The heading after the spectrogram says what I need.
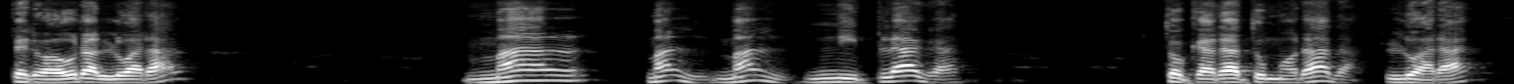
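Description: A man's voice: mid-range voice, slow, long pauses, dark tone. A man preaching a sermon, retelling stories with acted-out quotes and asking his congregation rhetorical questions.

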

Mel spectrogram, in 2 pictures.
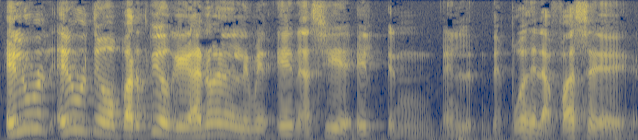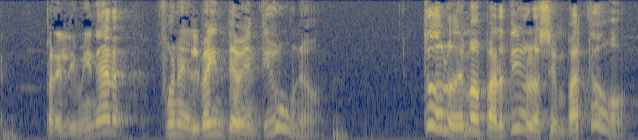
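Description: An Argentine man hosting a radio talk show, his pitch swinging widely as he tells stories. He talks in a loose, animated way and laughs often. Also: normal speed. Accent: Argentine (Rioplatense). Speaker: radio host. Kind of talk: casual chat.

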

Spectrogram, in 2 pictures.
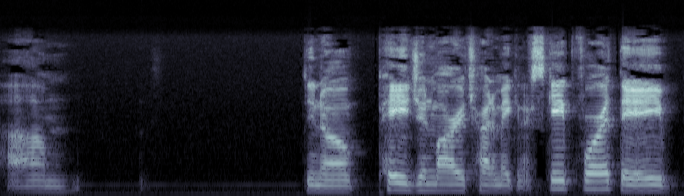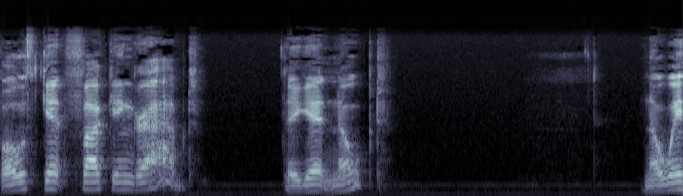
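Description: A man hosting a solo podcast, retelling a movie's plot in a rambling, profane way full of fillers and throat clearing. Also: mid-range voice, pushed and bright. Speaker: podcast host.

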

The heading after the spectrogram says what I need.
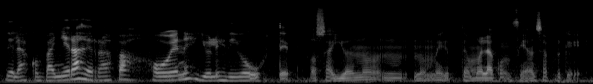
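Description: Woman telling lively family stories. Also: lowish voice, normal speed, gravelly, slight background noise. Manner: animated storyteller who acts out family members' voices. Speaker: podcast guest. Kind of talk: casual conversation.

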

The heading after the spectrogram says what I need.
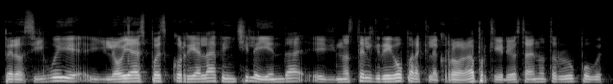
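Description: Fast-talking Mexican man telling stories. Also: mid-range voice, fairly even intonation, darkish tone, no echo. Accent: Mexican Spanish. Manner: slangy storytelling, acts out quoted voices. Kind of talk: casual chat.

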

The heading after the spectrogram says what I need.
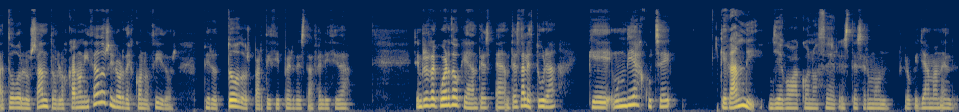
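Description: A woman delivers a sermon, earnest and reflective. Her voice sits low and has a gravelly, creaky edge. She pauses often and restarts her phrases as she thinks aloud. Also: darkish tone. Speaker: preacher.

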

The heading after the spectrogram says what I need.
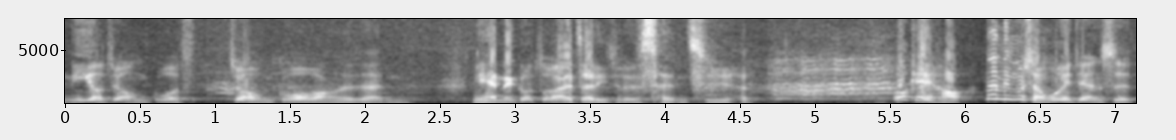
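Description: A man preaching a sermon as pastor, animated and quizzing the congregation with rhetorical questions. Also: a little high, slight background noise.

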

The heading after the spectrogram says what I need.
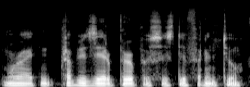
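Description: A man co-hosting a talk about organ music, speaking slowly and hesitantly with many fillers. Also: low voice, completely flat delivery, vocal fry, darkish tone, slightly rough, dry recording. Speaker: podcast co-host discussing organ music. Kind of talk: casual discussion.

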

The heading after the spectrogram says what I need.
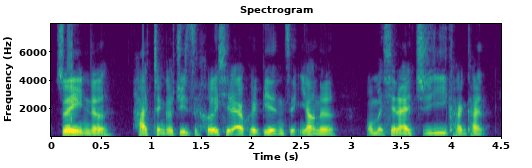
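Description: Over a set of slides, a male language teacher patiently works through a grammar lesson, repeating the key ideas and dropping in lots of filler particles. He's a fast talker with a medium-pitched voice.

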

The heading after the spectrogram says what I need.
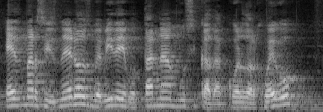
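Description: A man's voice: on the high side, animated, fast talker, a bit bright, roomy sound, soft background music. A Mexican man co-hosting a casual podcast, joking and bantering with his friends. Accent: Mexican Spanish. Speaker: podcast co-host. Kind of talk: casual chat.

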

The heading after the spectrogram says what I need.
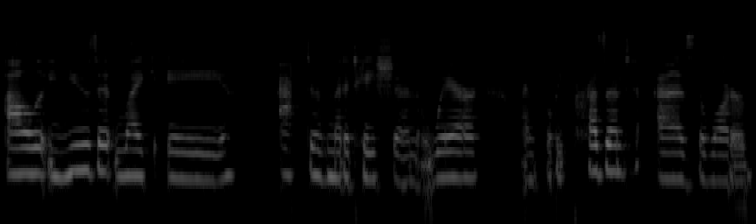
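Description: A woman hosting a podcast, speaking in a reflective, deliberate monologue with pauses. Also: on the low side, fairly bright tone. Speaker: podcast host.

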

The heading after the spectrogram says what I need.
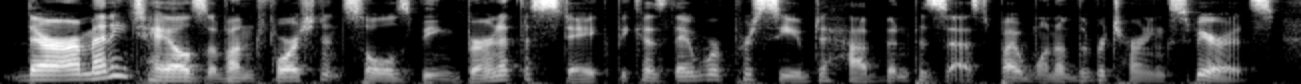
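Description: Animated man reading trivia. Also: medium pitch. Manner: animated, halting, laughs often. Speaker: quiz reader. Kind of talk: casual chat reading trivia aloud.

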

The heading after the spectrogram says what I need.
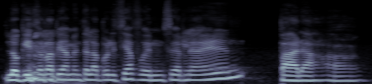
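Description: A woman with a Spanish accent, a guest on a podcast interview, telling a story in a blunt, animated way with swearing. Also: fairly low pitch, fairly quick. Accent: Spain. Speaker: guest singer and activist.

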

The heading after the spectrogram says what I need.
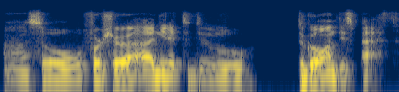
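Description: A young man from El Salvador answers interview questions about his studies and work. His voice sits a little low, and he talks in a halting way, full of fillers and restarts. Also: level tone. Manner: hesitant, many fillers and restarts. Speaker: guest, PhD student in chemistry.

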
